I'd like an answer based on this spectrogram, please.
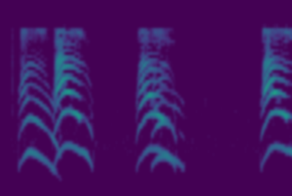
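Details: Three-week-old kittens begging before eating: clustered high meows, two voices overlapping at first, then single arched cries roughly every second and a half over a faint low hum.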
